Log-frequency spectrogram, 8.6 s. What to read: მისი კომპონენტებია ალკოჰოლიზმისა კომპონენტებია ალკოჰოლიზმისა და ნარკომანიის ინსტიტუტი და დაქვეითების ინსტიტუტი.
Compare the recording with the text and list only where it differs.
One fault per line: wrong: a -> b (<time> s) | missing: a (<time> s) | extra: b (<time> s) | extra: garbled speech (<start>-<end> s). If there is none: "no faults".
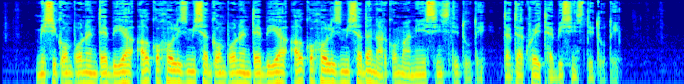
no faults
